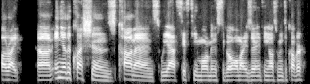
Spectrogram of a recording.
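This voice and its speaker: A man hosting a live audio space, casually chatting and moderating callers in a friendly, brisk way. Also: medium pitch, a bit bright, clear, resonant tone, dry recording, rough recording.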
